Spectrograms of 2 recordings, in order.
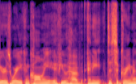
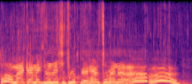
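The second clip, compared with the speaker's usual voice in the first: much higher, wheezy cartoon brewer; brewmaster voice. Brewmaster offers the host root beer in a high cartoon voice. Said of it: "Thank you, Brewmaster".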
